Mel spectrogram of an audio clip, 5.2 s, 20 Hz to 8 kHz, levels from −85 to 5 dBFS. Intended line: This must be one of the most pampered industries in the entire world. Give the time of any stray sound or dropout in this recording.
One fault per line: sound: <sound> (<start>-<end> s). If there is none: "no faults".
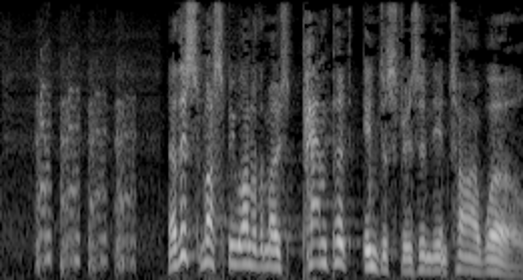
sound: laugh (0.3-1.4 s)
